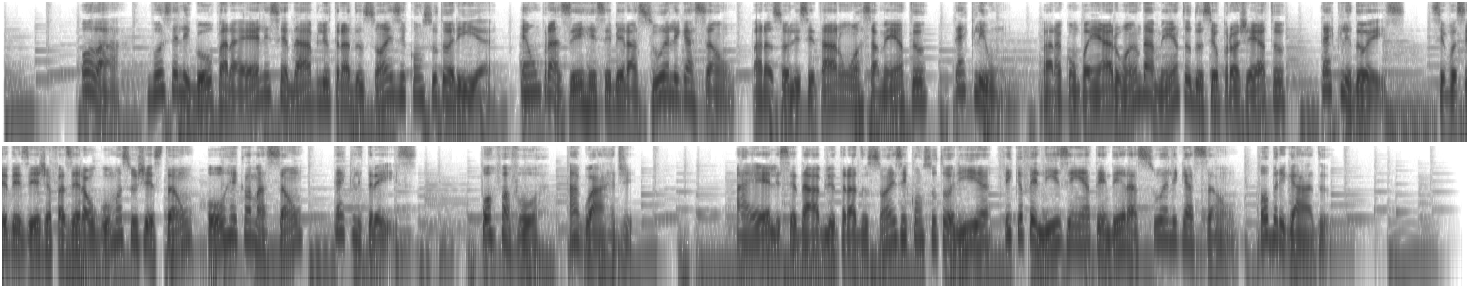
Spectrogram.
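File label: Portuguese Brazilian IVR; IVR/Phone systems; Male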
